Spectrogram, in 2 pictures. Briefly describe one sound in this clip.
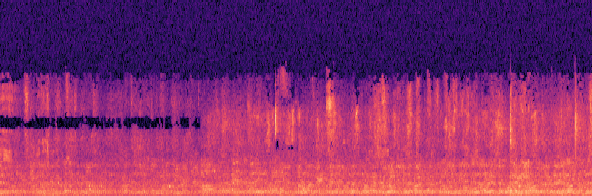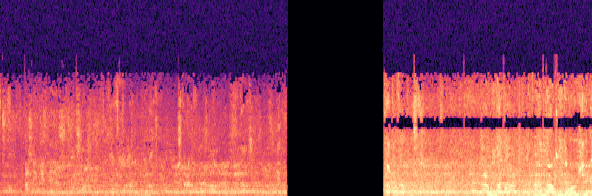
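A crowd of men chatter in a busy, echoing hall.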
